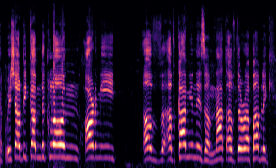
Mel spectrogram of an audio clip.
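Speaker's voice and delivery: rally the comrades in a hammed-up Russian accent; bad Russian accent. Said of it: "I cannot do a Russian accent".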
